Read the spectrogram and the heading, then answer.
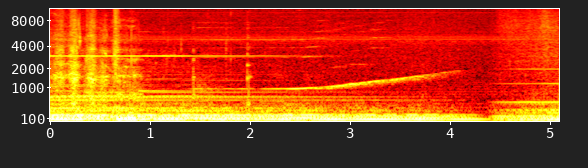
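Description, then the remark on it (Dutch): A wooden door creaks slowly open, its hinge drawing out a long rising squeal over a low steady rumble, ending abruptly after a few seconds. “De deur gaat open hoor je.”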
